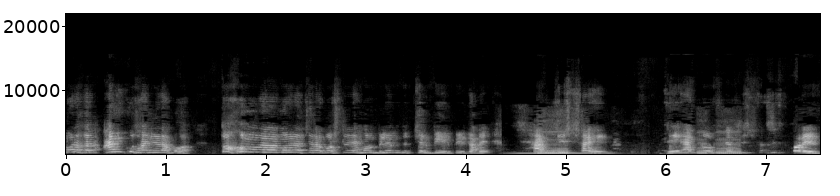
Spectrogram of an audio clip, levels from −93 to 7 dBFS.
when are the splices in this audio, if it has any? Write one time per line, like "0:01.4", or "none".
0:04.3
